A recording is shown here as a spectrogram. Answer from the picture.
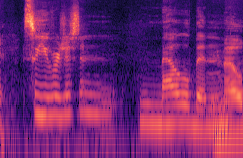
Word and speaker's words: Melbourne: - Well Melbourne is what it looks like in American but they call it Melbourne. - Melbourne. - Yeah. - So we got to do the Melbourne Comedy Festival together.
